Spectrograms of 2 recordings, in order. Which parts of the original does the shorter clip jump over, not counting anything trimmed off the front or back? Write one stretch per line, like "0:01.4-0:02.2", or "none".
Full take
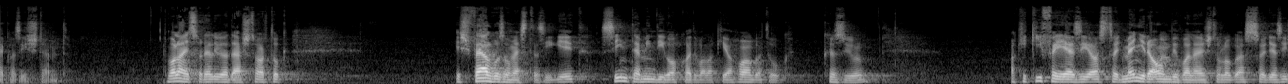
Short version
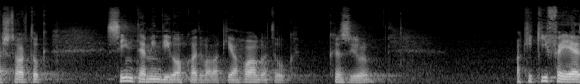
0:03.4-0:06.0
